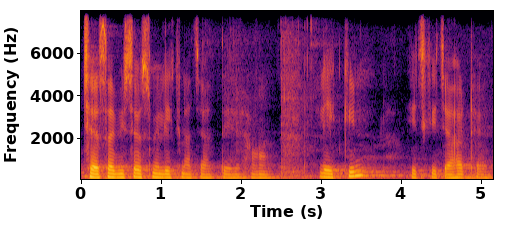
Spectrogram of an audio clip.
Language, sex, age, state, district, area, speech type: Hindi, female, 30-45, Bihar, Vaishali, urban, spontaneous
